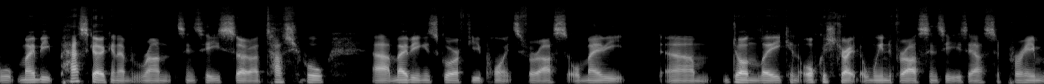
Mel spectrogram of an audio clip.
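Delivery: ordinary delivery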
